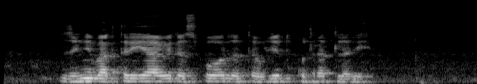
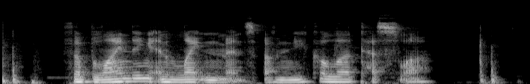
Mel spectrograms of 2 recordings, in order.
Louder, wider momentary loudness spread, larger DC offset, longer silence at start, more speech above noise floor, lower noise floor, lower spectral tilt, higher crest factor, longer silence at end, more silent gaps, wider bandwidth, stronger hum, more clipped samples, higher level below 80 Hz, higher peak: second, -21 LUFS vs -18 LUFS; second, 11 LU vs 17 LU; neither; first, 0.6 s vs 0 s; first, 32 dB vs 20 dB; first, -52 dBFS vs -36 dBFS; first, -8 dB/octave vs -6 dB/octave; about the same, 18 dB vs 16 dB; first, 0.55 s vs 0.3 s; neither; first, 11 kHz vs 7.6 kHz; neither; neither; second, -52 dBFS vs -44 dBFS; about the same, -4 dBFS vs -2 dBFS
